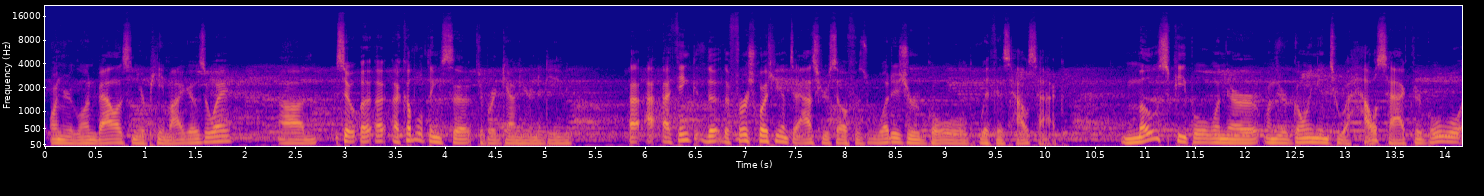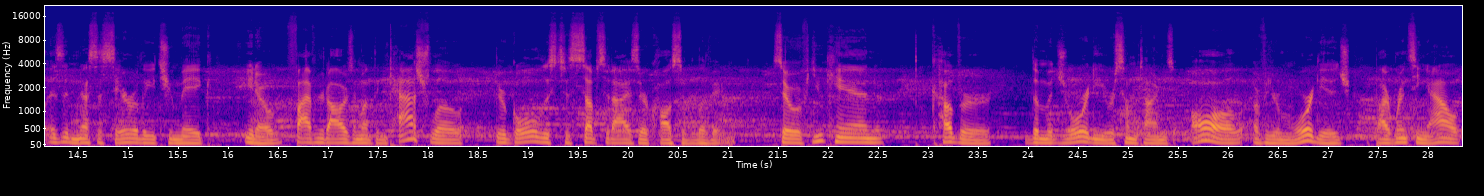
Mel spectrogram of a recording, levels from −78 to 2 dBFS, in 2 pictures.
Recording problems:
background chatter; noticeable; throughout; 3 voices, 10 dB below the speech

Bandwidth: 18 kHz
